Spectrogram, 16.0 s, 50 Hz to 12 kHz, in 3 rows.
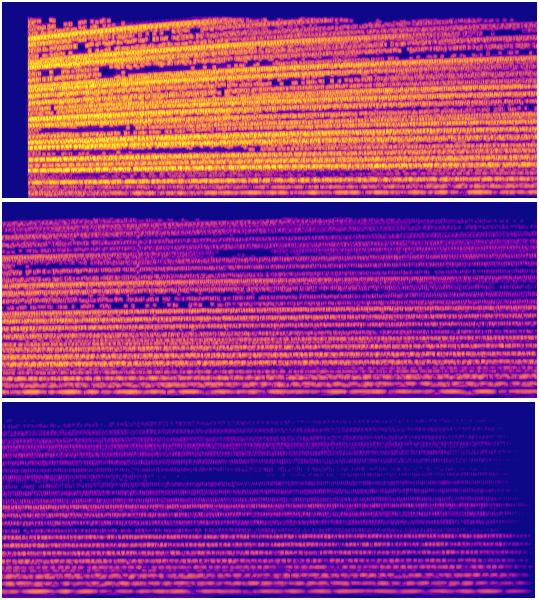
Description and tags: Alien Engine 11
A collection of Science Fiction sounds that reflect Alien spacecraft and strange engine noises. The majority of these noises have a rise and fall to them as if taking off and landing. I hope you like these as much as I enjoyed experimenting with them.
Futuristic, Space, UFO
